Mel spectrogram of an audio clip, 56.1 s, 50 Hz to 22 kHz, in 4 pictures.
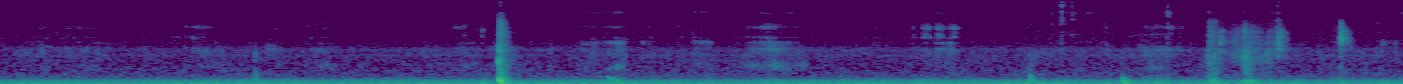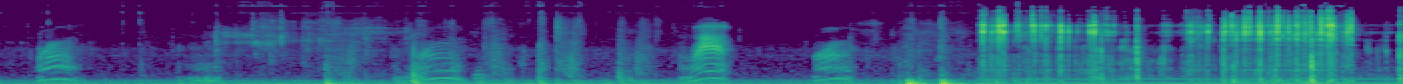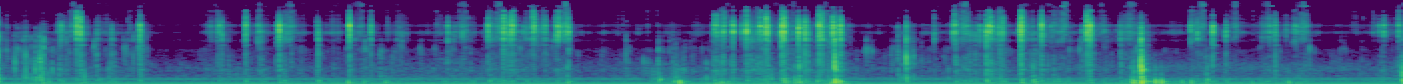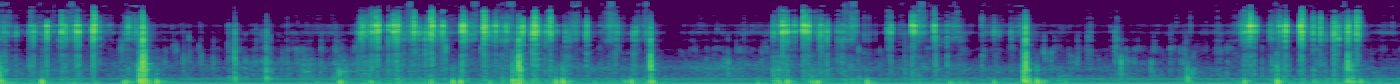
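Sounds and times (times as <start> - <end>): faint low hum: 0.0 - 56.0
fast jingling rattles: 23.8 - 25.2, 25.8 - 27.6, 30.1 - 33.8, 35.2 - 36.5, 37.5 - 41.1, 41.8 - 43.6, 45.6 - 48.6, 49.8 - 52.4, 54.4 - 55.7.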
